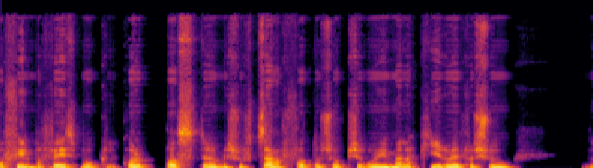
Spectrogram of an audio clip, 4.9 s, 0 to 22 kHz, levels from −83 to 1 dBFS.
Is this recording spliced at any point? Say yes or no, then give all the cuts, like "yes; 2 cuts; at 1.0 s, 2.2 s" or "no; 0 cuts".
no; 0 cuts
